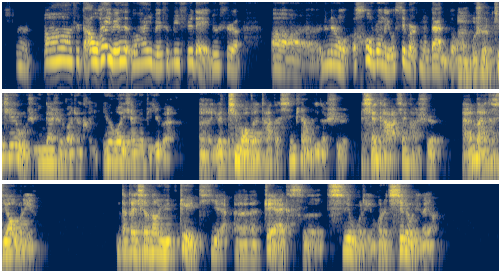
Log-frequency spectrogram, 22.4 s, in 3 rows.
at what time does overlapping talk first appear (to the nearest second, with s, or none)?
none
